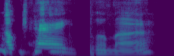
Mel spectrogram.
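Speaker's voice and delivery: put-on valley girl accent. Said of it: "Try to do it with the Valley Girl accent".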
